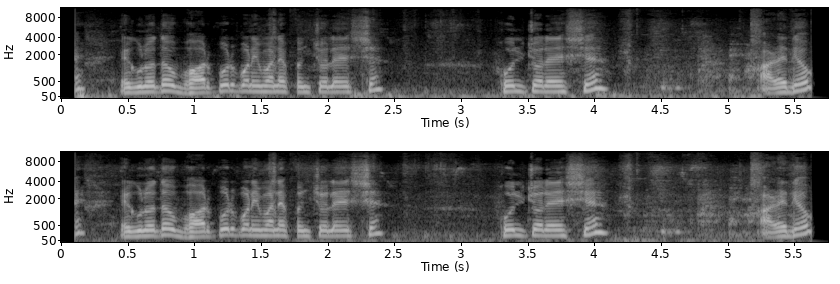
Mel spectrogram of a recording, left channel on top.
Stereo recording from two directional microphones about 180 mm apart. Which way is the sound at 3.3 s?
35° left (ahead or behind).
